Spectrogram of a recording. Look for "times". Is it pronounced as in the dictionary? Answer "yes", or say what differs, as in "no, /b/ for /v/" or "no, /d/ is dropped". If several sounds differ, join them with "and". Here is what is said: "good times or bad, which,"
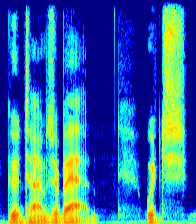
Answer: yes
